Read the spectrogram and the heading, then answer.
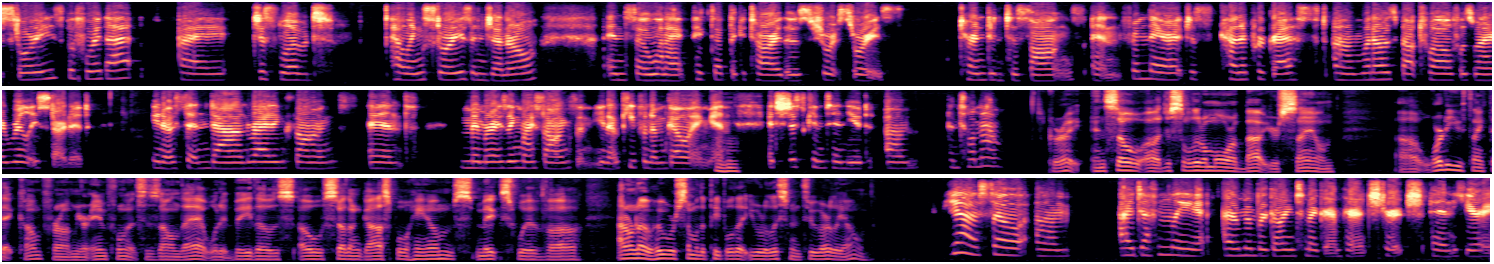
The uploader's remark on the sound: burnt the phone lines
